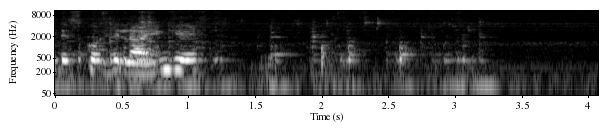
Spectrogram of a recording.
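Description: A wooden spoon scrapes and stirs seeds in a metal pan.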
